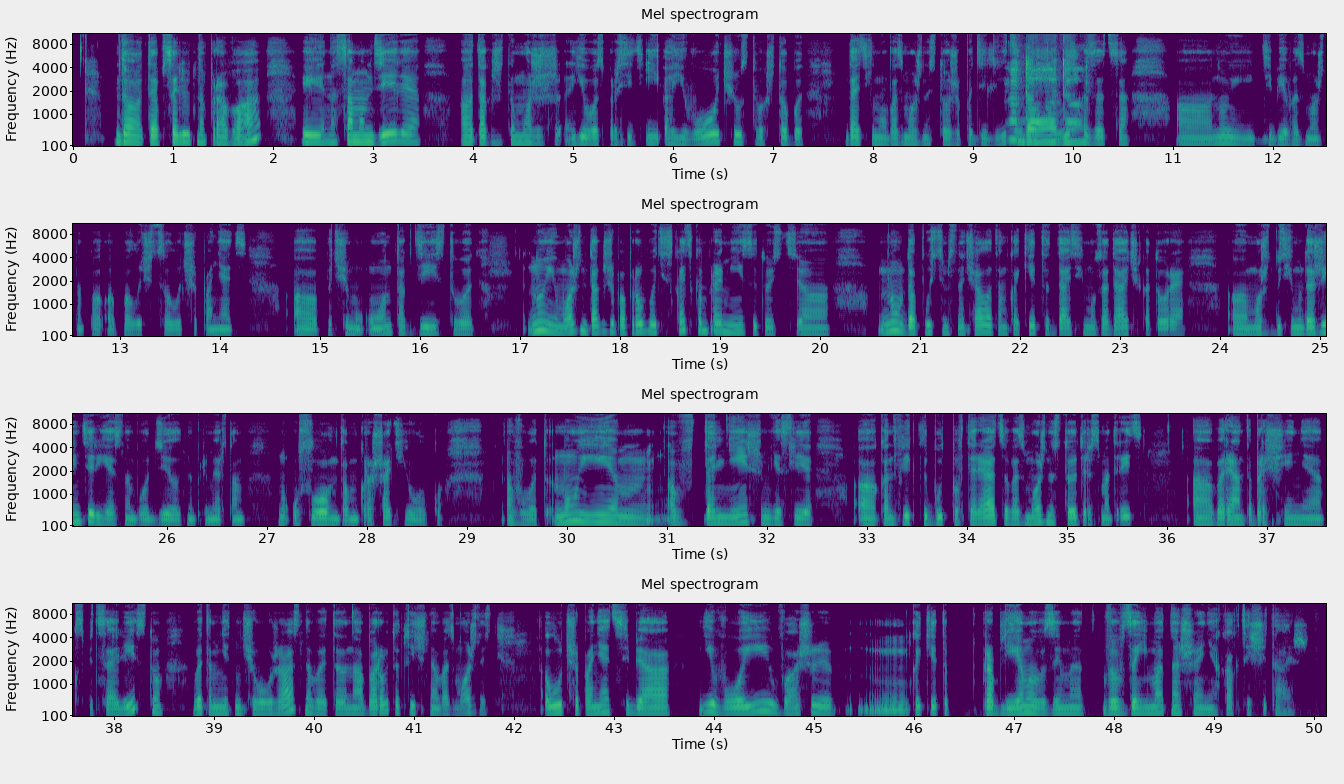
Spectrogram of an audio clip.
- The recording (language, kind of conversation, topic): Russian, advice, Как мирно решить ссору во время семейного праздника?
- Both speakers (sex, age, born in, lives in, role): female, 25-29, Russia, United States, advisor; female, 35-39, Ukraine, Bulgaria, user
- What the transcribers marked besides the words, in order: tapping; other background noise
